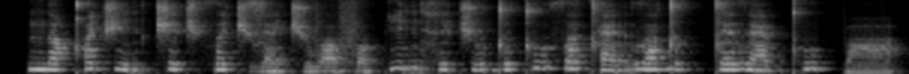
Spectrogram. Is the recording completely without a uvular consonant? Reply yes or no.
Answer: no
